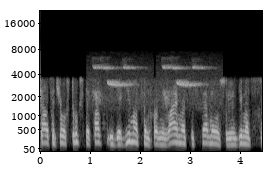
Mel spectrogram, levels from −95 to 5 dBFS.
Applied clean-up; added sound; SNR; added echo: none; Bird; 4 dB; none.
